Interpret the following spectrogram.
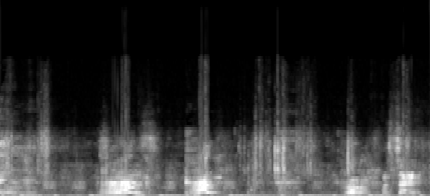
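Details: A Bull Terrier in a tug workout that won't let go gives short, rough play bursts about once a second over background music.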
